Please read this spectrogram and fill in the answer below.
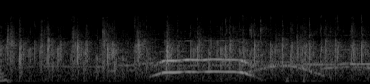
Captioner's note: applause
